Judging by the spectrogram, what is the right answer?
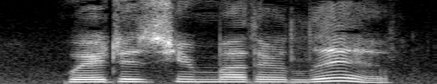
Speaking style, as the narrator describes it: asked the squire, in a kindly tone, for he had already forgiven Little Boy Blue

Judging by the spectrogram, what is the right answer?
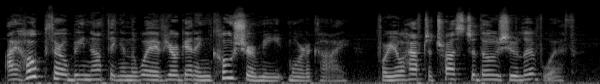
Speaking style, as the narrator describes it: said the grandmother with a sigh of resignation

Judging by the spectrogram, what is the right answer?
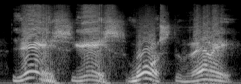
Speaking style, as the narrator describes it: shouted Vladimir Brusiloff enthusiastically

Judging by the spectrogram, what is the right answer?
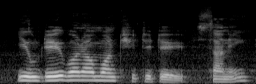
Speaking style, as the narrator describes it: said Marshall

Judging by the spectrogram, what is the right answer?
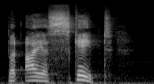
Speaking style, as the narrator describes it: the scream rose triumphantly

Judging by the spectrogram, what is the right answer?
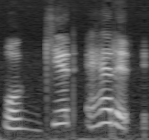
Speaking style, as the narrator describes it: begged

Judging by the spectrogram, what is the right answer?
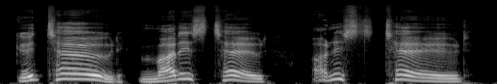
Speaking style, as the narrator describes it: shrieks of merriment

